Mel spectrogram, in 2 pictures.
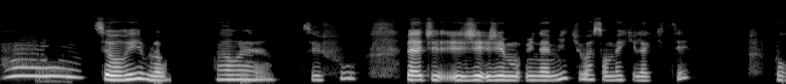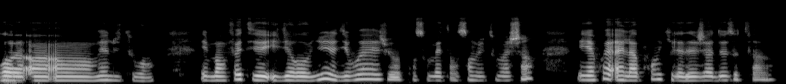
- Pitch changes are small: No, average, 3.3 semitones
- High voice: Yes, high, 200 Hz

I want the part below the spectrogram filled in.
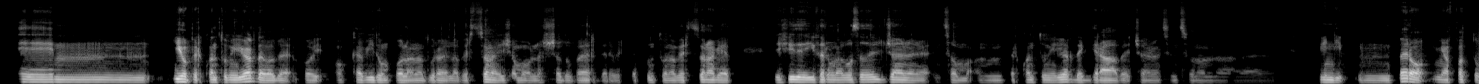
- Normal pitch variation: No, narrow, 2.3 semitones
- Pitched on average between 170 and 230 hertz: No, low, 100 Hz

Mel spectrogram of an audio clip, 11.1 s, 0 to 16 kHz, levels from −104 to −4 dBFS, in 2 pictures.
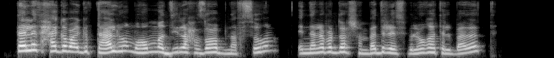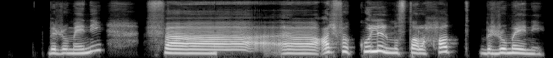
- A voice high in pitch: Yes, high, 240 Hz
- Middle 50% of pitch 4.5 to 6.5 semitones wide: Yes, average, 4.9 semitones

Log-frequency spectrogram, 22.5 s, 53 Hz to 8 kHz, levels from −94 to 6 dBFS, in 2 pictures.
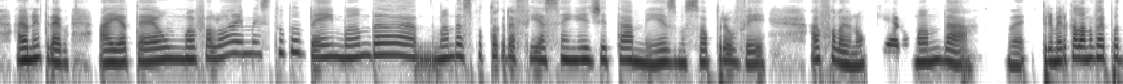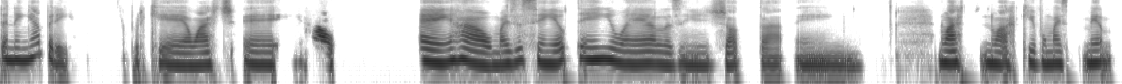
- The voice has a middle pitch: No, high, 205 Hz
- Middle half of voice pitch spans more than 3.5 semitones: Yes, average, 4.5 semitones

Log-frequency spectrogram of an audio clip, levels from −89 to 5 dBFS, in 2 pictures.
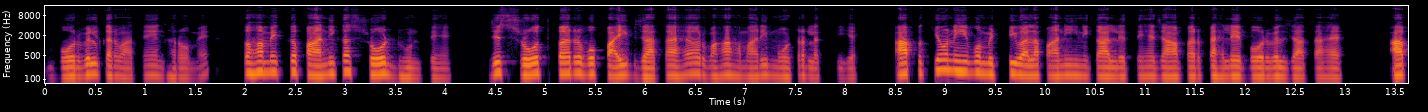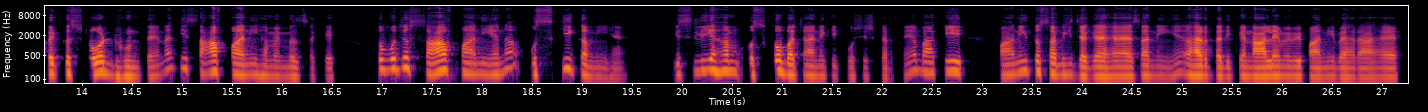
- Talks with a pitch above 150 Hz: No, low, 130 Hz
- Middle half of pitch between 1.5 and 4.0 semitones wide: No, average, 4.8 semitones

